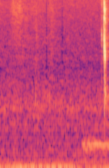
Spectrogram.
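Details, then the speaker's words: Brief faint tonal gurgle and small click over low room hum, from an adult who skipped breakfast; stomach growling (borborygmi). "did you hear that that's my stomach I really should have eaten breakfast"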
